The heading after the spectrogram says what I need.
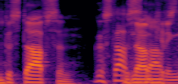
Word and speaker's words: Gustafsson: It's Gustafsson.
